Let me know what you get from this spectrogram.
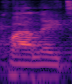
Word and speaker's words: Kweli: That's It's spelled like Kwale Talib. So when you think of Kwale Talib, think of Queely TV.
